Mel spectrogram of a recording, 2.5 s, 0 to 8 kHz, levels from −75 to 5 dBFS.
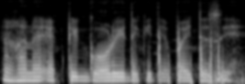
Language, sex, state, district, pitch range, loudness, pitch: Bengali, male, Assam, Hailakandi, 125-140 Hz, -17 LUFS, 135 Hz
